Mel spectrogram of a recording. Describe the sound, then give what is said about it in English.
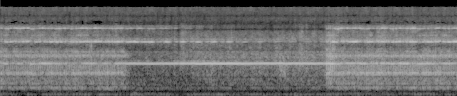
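A telephone bell rings loudly in two bursts of shrill, continuous ringing separated by a brief pause, with no one speaking. “Well, ain't you going to answer the phone?”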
